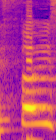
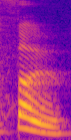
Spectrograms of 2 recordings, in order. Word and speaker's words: faux: Faux, como si fuera F-O-U.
